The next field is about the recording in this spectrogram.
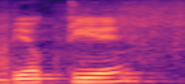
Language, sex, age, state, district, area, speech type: Assamese, male, 30-45, Assam, Sivasagar, rural, spontaneous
